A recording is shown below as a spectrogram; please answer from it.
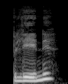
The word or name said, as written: blænde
